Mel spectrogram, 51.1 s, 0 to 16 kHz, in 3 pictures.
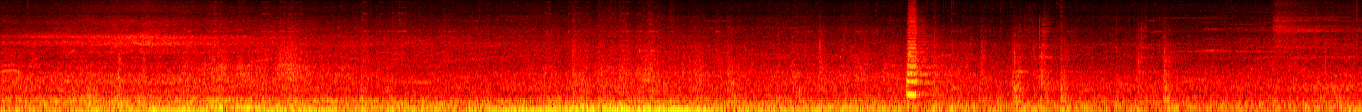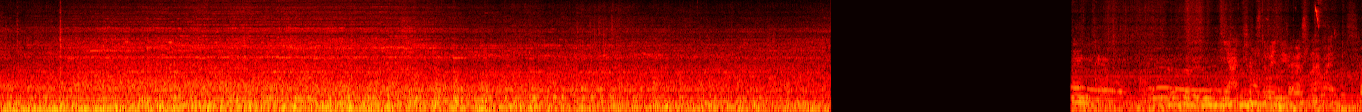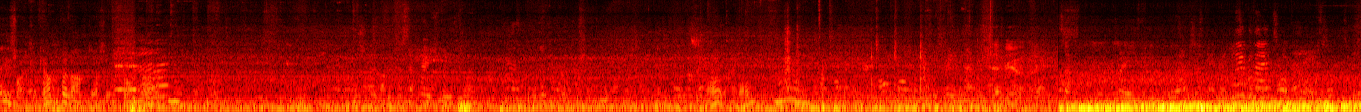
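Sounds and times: tram warning toot: 0.0s - 27.0s
tram approaching: 0.0s - 27.4s, 30.4s - 51.0s
tram rumbling past: 0.0s - 27.4s, 30.4s - 51.0s.

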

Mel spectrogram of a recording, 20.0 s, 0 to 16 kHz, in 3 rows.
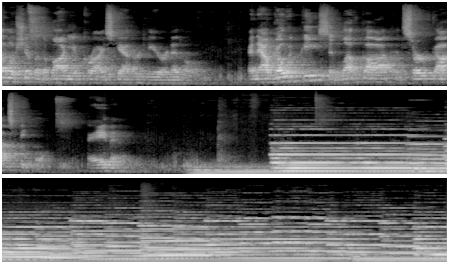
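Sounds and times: church organ playing: 9.8s - 20.0s.

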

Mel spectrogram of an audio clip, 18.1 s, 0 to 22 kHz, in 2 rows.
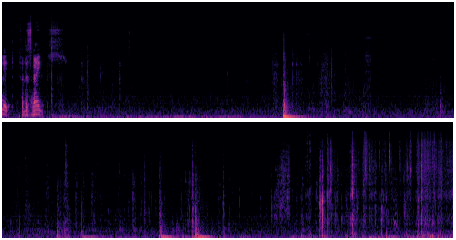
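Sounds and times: dull thump: 5.6s - 6.1s.

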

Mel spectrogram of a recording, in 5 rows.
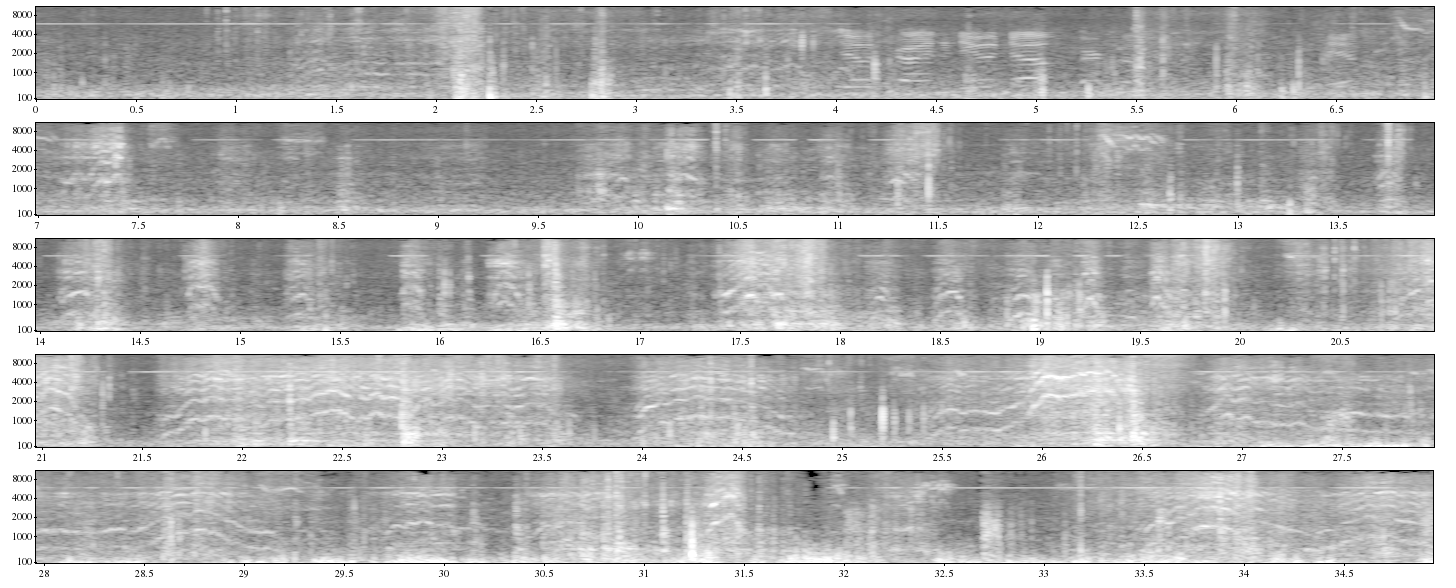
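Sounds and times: drivetrain grinding: 0.0s - 4.8s, 6.0s - 34.9s
toy car motor whine: 0.2s - 4.2s, 6.8s - 34.9s.

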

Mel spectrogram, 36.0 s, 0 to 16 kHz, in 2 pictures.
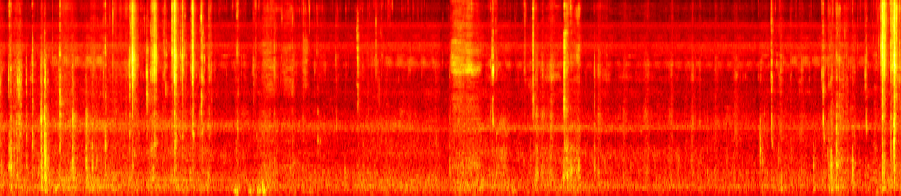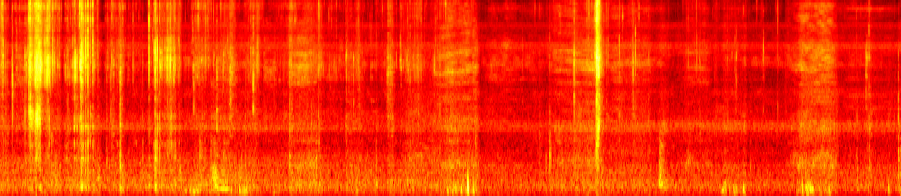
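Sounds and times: crisp shells crunching when chewed: 2.0s - 7.8s, 15.3s - 26.9s, 29.5s - 30.9s
crisp shell cracking open: 17.6s - 22.5s.

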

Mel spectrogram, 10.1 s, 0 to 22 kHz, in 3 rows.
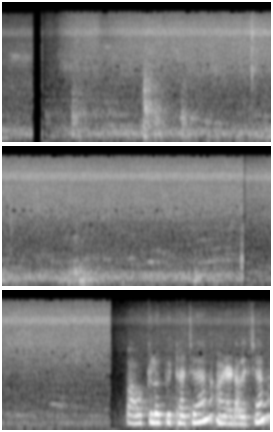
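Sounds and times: steady hiss: 0.6s - 8.1s.

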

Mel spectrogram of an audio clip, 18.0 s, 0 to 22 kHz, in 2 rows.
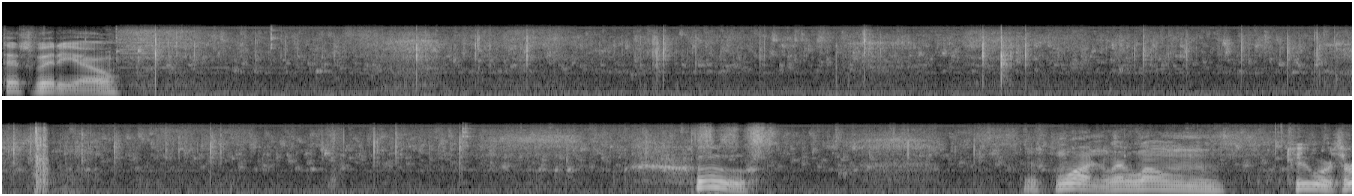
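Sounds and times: fire crackling and popping: 0.9s - 13.3s.

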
